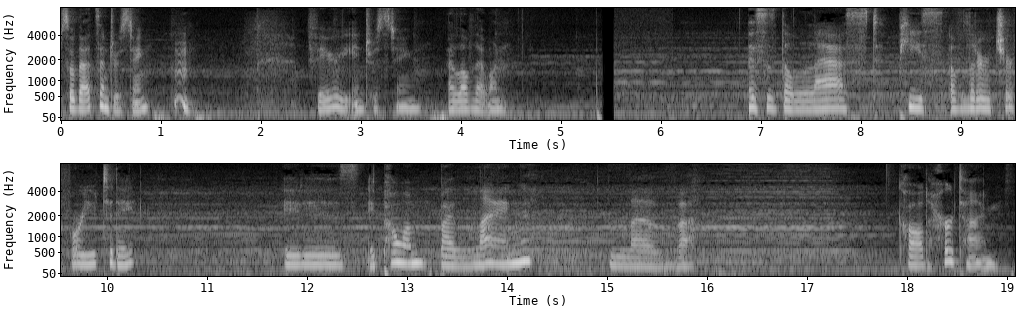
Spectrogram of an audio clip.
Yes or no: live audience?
no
